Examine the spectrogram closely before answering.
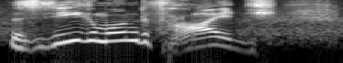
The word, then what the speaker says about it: Sigmund Freud: Onde é que será que ele aprendeu que Sigmund Freud existiu? E ele ainda pronunciou corretamente em alemão Zigmund Freud, né?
